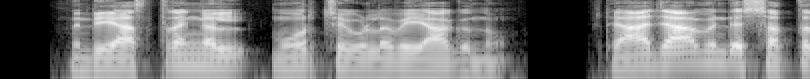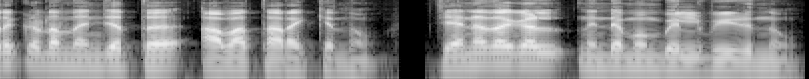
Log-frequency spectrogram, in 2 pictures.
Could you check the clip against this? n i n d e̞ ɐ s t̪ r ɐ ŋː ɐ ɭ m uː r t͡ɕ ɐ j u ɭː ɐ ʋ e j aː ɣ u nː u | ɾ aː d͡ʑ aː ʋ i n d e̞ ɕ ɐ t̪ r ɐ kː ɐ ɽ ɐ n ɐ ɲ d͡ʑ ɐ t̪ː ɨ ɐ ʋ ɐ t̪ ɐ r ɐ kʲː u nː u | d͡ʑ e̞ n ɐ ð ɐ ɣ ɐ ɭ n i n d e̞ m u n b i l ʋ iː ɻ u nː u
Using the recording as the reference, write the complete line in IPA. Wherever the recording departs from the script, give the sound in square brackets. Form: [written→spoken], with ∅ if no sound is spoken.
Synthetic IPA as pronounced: n i n d e̞ ɐ s t̪ r ɐ ŋː ɐ ɭ m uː r t͡ɕ ɐ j u ɭː ɐ ʋ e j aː ɣ u nː u | ɾ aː d͡ʑ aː ʋ i n d e̞ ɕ ɐ t̪ r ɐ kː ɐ ɽ ɐ n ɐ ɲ d͡ʑ ɐ t̪ː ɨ ɐ ʋ ɐ t̪ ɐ r ɐ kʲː u nː u | d͡ʑ e̞ n ɐ ð ɐ ɣ ɐ ɭ n i n d e̞ m u [n→m] b i l ʋ iː ɻ u nː u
